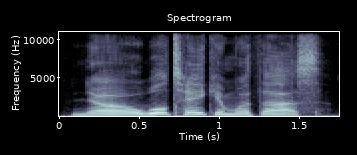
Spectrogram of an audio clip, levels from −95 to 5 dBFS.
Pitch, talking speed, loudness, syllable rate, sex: 195 Hz, 205 wpm, -15 LUFS, 3.9 syllables/s, female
